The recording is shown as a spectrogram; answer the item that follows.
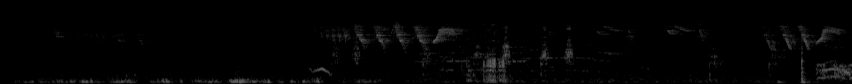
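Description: Small birds chirping and trilling, many quick high calls overlapping.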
